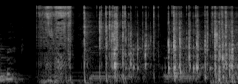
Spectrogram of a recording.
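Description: Plastic wrapping being torn off a toy surprise ball, a continuous crinkly tearing that starts about half a second in.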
